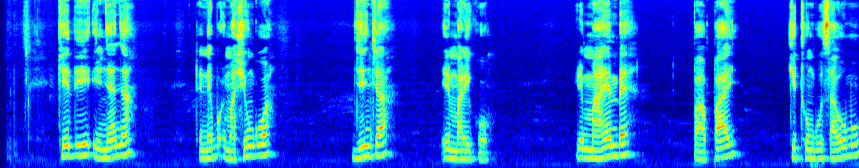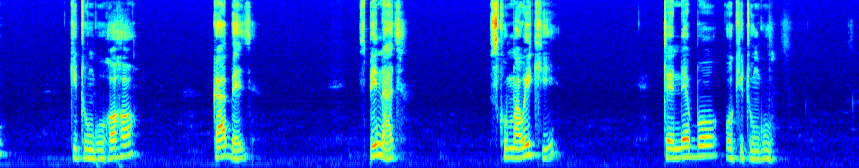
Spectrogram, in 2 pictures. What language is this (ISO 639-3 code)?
mas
